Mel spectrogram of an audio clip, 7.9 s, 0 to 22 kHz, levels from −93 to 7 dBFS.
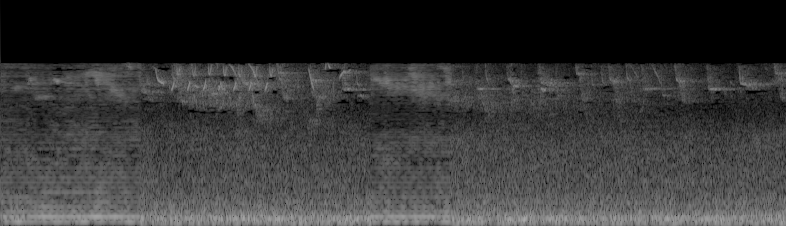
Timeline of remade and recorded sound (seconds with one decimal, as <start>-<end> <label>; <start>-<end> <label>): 0.0-1.4 remade; 1.4-3.7 recorded; 3.7-4.5 remade; 4.5-7.9 recorded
